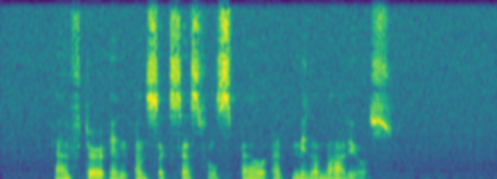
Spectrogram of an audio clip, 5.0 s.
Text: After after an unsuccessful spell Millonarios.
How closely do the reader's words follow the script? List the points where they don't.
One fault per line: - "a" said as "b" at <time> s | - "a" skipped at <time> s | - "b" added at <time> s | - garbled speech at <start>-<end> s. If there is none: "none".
- "after" skipped at 1.0 s
- "at" added at 2.7 s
